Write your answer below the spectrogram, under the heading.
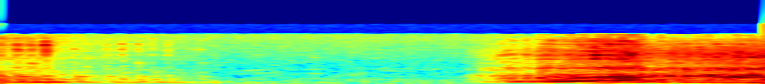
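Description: A car engine drives along in Burlingame, a low rumble that dips quieter for a moment, then revs up louder and rising as the car accelerates, with no voices.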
